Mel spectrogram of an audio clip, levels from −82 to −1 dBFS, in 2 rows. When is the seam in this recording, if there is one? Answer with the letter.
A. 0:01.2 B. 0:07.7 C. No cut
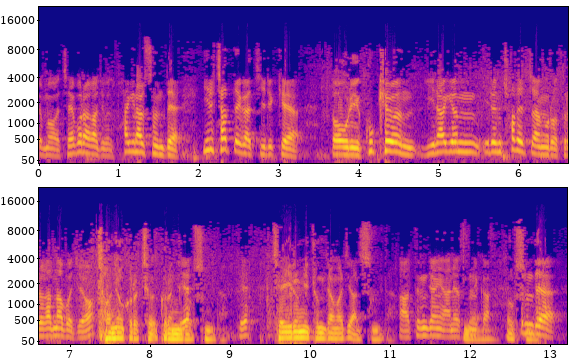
A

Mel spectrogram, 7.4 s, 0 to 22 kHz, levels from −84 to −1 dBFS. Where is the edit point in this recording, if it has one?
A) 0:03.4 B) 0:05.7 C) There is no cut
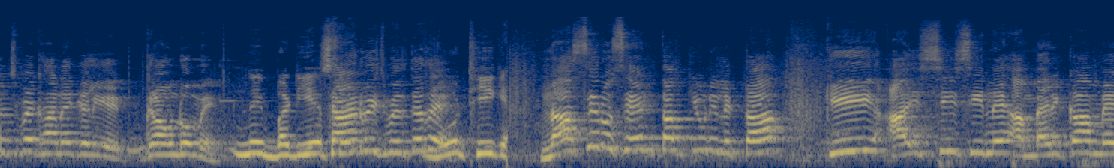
A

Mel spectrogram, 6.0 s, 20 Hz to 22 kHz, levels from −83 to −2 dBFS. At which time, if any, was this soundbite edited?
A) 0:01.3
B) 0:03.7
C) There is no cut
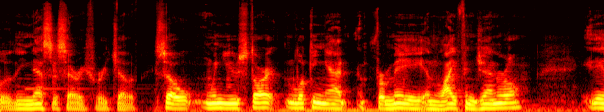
A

